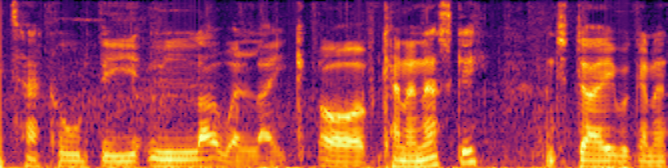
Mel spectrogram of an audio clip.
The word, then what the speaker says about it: Kananaskis: It's Kananaskis.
